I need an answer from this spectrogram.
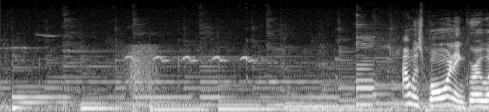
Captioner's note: gentle guitar music; bird chirping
